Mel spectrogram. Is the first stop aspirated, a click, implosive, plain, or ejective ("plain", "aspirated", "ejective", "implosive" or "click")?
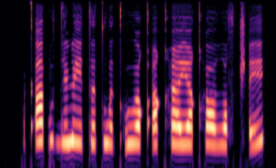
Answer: ejective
